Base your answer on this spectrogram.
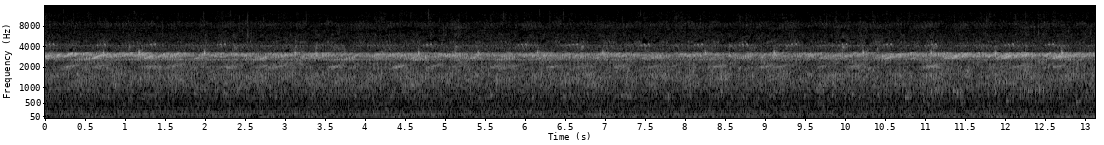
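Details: Frogs calling at a lake: a dense, steady chorus of high trilling voices forms an unbroken shimmering band, with no pauses across the stretch and faint scattered clicks underneath.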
